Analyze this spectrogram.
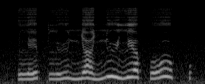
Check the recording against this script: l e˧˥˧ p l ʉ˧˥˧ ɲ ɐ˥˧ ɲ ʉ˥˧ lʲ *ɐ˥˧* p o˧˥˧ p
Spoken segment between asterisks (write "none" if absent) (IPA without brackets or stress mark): ɐ˥˧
